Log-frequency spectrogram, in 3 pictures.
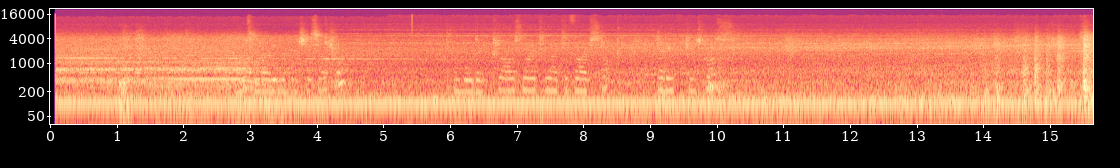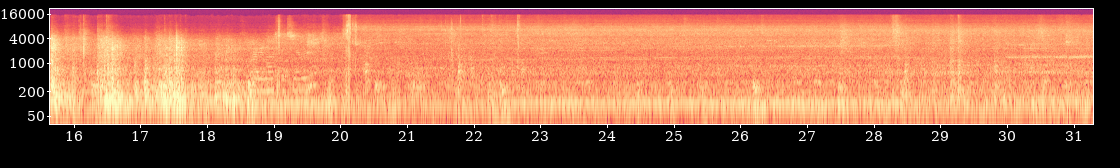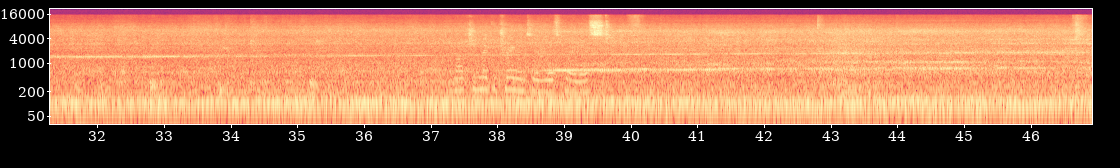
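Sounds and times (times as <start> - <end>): loud knocks and clatter: 14.6 - 18.7.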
